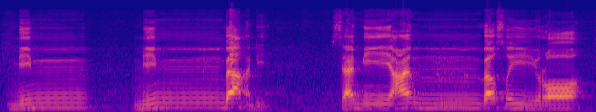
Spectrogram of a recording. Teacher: Dengung dia tu akan menjadi makhraj mim. Sebab tu dia letak mim kecil. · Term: iqlab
